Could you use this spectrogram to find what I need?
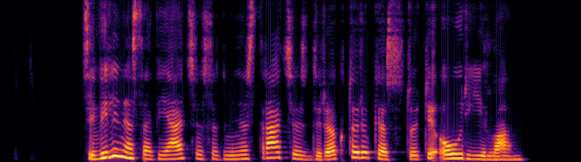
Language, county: Lithuanian, Šiauliai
